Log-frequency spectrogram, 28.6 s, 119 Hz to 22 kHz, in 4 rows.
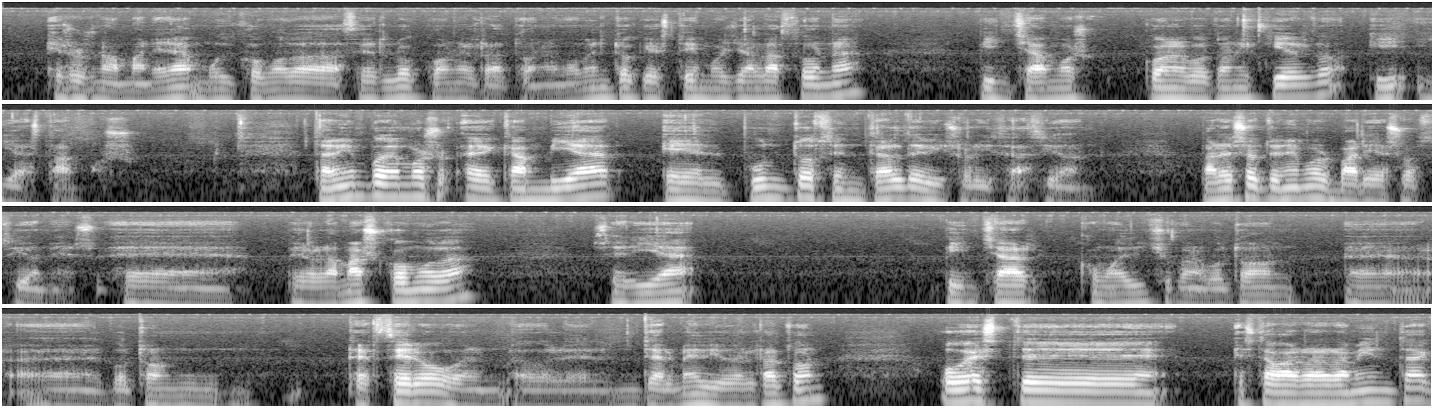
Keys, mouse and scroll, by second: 6.2 click.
